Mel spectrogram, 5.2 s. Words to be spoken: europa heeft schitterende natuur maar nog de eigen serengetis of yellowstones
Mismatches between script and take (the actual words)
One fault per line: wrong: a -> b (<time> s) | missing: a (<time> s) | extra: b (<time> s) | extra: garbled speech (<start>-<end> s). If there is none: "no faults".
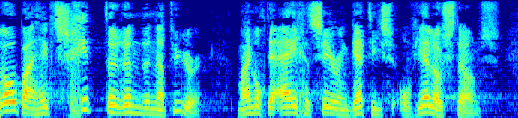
no faults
